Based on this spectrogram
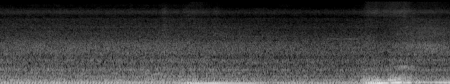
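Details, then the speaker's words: Mitsubishi Galant Shark automatic. Idle drops about 500 rpm with shaking in drive and reverse, and wanders with headlight, hazard and aircon loads, never settling: rough idle. "Bumagsak ng 500 neutral umangat drive 500 may kasama nginig. Ayan oh. Bagsak ng 500 may kasamang inig neutral natin yan neutral walang nginig reverse walang nginig kaunti lang"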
